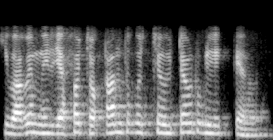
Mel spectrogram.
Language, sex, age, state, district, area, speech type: Bengali, male, 18-30, West Bengal, Purulia, urban, conversation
